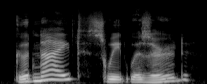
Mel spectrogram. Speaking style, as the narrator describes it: Madeline purred

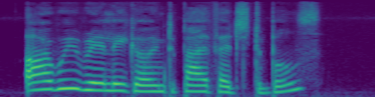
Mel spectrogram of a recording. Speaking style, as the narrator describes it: Her face was composed, her tone light

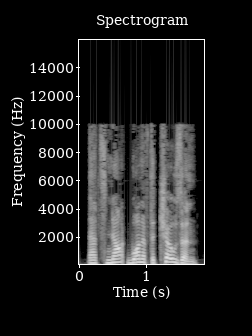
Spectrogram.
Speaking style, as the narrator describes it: Eldrith yelled back

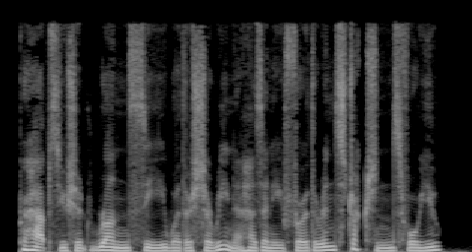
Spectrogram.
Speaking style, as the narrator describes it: Romanda said coldly

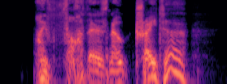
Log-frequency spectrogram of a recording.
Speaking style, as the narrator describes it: he said hoarsely

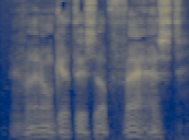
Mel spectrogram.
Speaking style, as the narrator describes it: he grumbled to himself

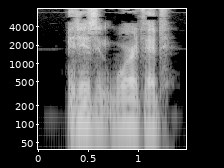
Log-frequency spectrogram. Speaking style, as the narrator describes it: he grunted

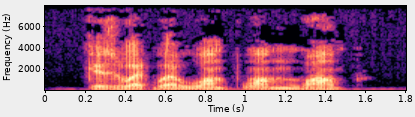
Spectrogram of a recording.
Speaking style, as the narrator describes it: the phone mumbled

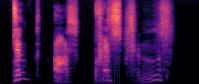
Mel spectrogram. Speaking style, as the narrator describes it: snapped his uncle

